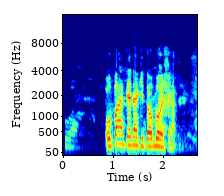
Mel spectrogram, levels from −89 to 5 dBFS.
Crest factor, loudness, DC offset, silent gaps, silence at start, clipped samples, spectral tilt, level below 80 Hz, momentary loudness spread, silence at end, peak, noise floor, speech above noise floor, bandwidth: 16 dB; -14 LUFS; under 0.1%; none; 0.85 s; under 0.1%; -7.5 dB/octave; -58 dBFS; 15 LU; 0.45 s; 0 dBFS; -63 dBFS; 49 dB; 7.2 kHz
